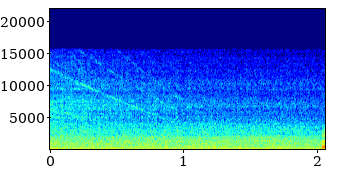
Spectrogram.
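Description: A motor vehicle engine running steadily at idle, holding an even tone.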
